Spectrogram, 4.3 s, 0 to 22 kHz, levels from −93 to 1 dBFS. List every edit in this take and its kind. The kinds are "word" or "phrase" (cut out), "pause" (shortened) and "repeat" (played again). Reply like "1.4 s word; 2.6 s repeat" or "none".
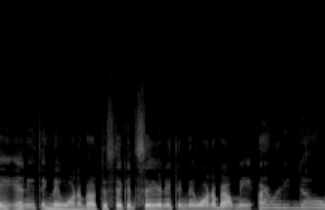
none

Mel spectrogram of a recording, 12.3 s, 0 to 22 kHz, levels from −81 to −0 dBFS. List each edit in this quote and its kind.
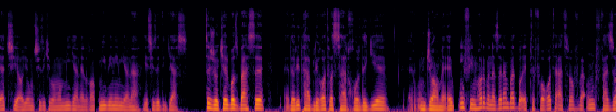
1.9 s word; 4.1 s word; 5.8 s word; 9.1 s word

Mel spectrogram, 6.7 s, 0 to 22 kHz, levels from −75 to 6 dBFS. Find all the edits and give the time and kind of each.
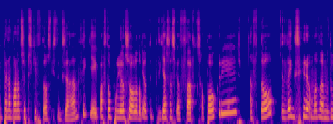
1.0 s word; 2.8 s word; 3.5 s word; 4.9 s pause

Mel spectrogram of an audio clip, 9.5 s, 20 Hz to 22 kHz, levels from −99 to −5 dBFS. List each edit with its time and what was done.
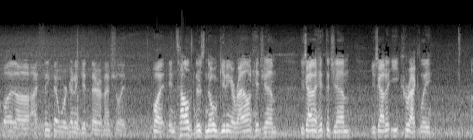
3.8 s word; 5.2 s word; 6.1 s word; 7.5 s word

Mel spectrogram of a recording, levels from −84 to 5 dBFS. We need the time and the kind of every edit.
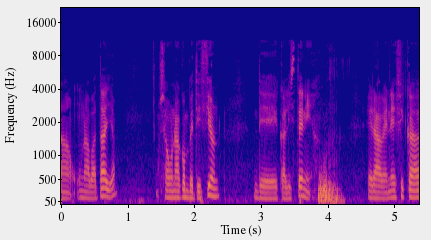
none

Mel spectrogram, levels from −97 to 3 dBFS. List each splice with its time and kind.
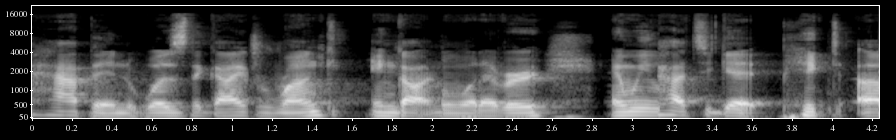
1.1 s word; 2.1 s word; 3.1 s word

